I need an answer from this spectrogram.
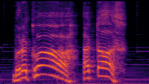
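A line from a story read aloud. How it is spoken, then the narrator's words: Shouted through doorway. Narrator (Russian): крикнул я в открытую дверь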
